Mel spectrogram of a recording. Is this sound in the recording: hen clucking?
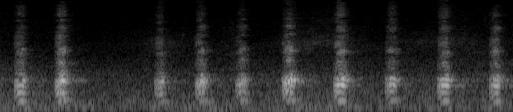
yes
